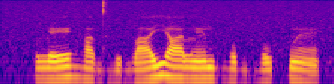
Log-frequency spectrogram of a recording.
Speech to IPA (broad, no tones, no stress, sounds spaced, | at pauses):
l e ɦ a dʱ ɨ b a j a l ẽ bʱ o bʱ o xʷ ɛ̃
